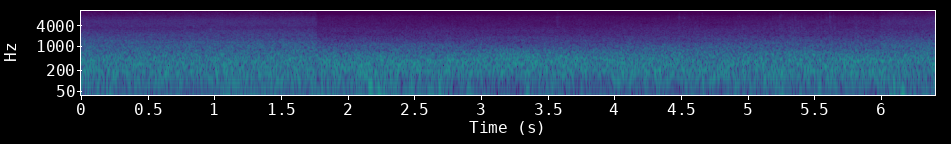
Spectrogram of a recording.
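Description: Fast mountain river rushing through whitewater rapids close by, a loud, steady wash of water noise that dulls slightly in its upper hiss about two seconds in.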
